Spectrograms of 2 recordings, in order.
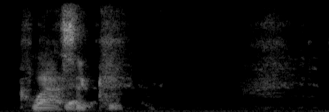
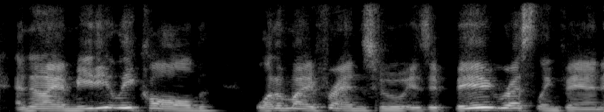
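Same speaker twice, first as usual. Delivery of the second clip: ordinary talk, nothing marked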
